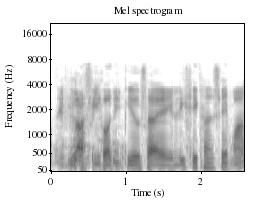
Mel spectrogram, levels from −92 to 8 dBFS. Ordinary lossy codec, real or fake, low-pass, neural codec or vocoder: MP3, 64 kbps; fake; 7.2 kHz; codec, 44.1 kHz, 3.4 kbps, Pupu-Codec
